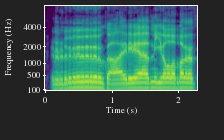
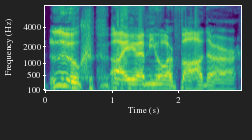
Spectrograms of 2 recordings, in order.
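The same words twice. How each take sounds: First: It is said warbling, as if through a fan. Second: It is said in a very deep voice.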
